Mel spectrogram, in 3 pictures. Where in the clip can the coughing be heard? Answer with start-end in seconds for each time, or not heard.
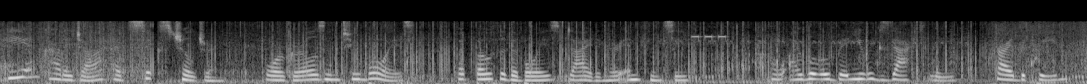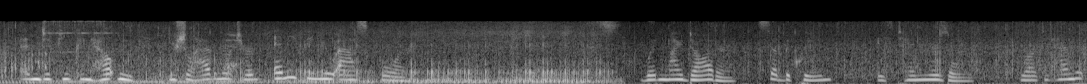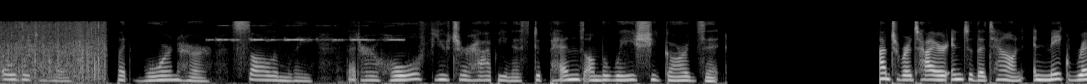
not heard.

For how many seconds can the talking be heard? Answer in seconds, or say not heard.
28 s.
